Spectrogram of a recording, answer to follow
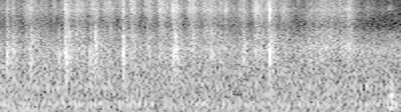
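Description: Sesame seeds being scooped and handled by hand: a run of small, irregular ticks and rustles.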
